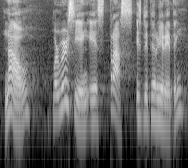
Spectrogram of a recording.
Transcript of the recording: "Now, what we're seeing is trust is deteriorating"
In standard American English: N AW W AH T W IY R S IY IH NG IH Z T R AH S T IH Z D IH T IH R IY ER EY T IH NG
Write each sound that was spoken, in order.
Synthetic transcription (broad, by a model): N AW W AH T W IY R S IY IH NG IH S T R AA S IH S D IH T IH R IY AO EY T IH NG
